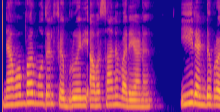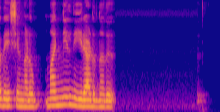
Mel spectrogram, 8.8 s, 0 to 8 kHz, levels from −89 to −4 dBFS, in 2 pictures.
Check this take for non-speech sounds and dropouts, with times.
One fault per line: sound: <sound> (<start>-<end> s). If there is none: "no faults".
no faults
